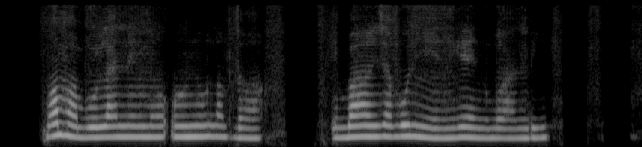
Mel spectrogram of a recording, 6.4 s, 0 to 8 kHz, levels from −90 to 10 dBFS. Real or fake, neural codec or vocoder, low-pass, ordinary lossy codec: fake; codec, 16 kHz in and 24 kHz out, 0.9 kbps, LongCat-Audio-Codec, fine tuned four codebook decoder; 7.2 kHz; AAC, 48 kbps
